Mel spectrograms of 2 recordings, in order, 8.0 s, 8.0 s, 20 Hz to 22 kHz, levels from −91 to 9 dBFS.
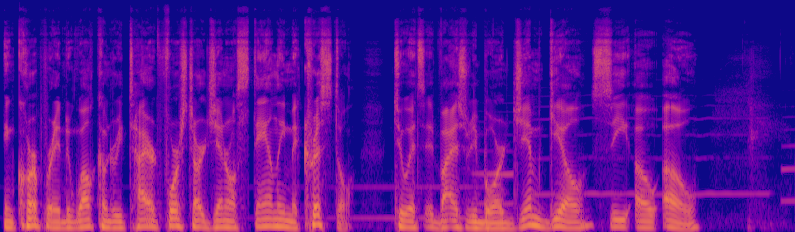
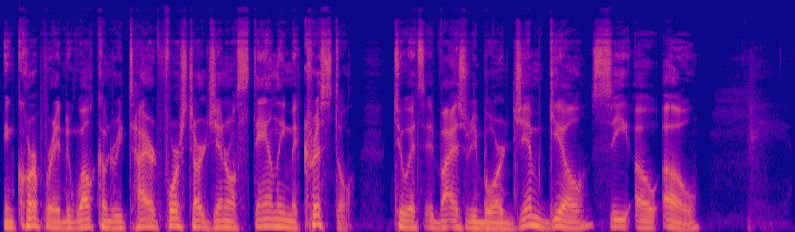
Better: second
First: background music; faint; throughout; 30 dB below the speech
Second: none

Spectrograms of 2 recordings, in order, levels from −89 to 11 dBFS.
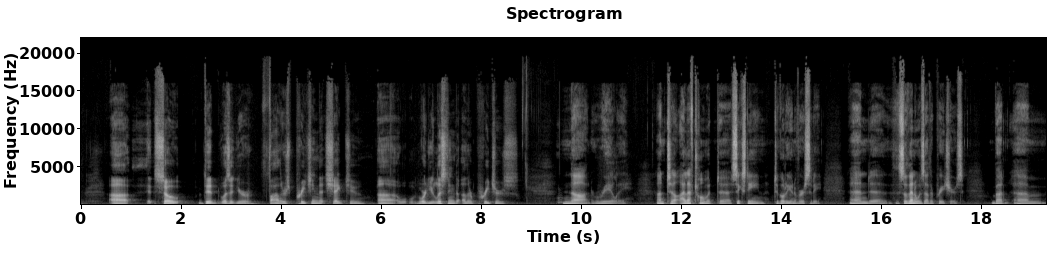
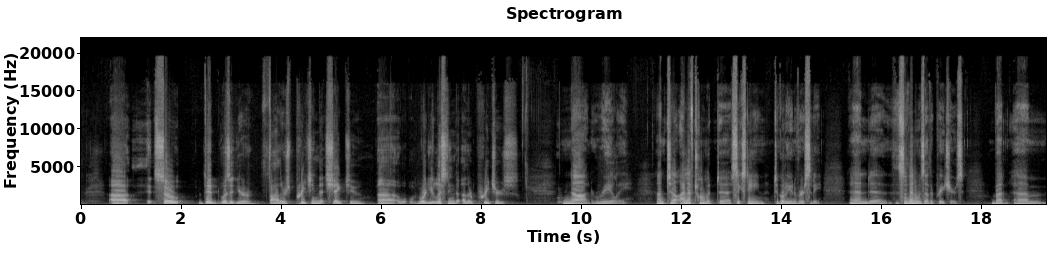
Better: first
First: none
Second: distortion; heavy; 7 dB below the speech

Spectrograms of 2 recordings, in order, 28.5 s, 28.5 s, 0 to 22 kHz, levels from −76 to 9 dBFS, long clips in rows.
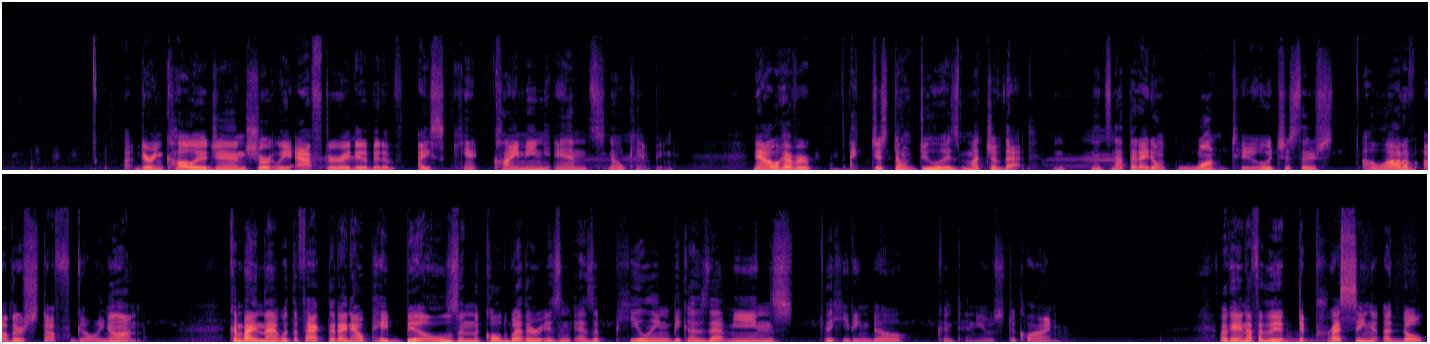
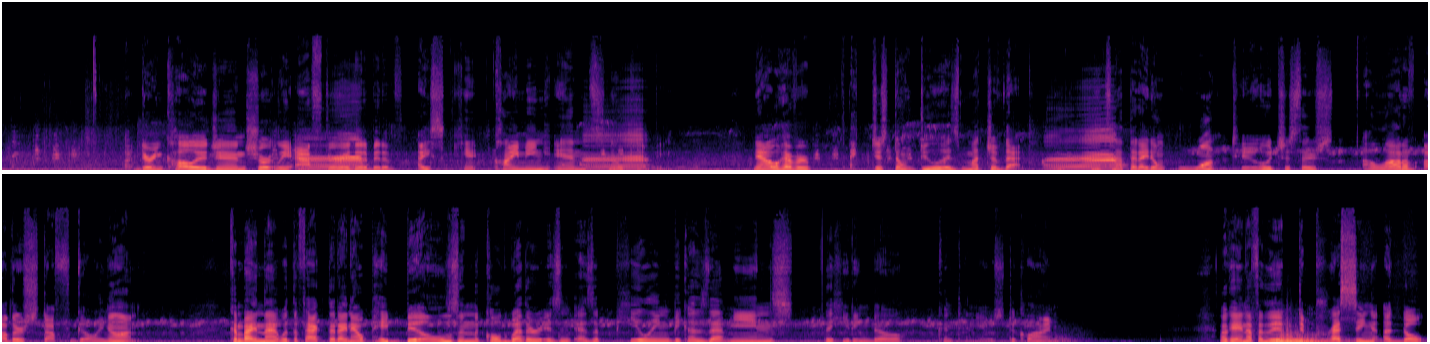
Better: first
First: animal sounds; faint; throughout; 30 dB below the speech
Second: animal sounds; loud; throughout; 6 dB below the speech

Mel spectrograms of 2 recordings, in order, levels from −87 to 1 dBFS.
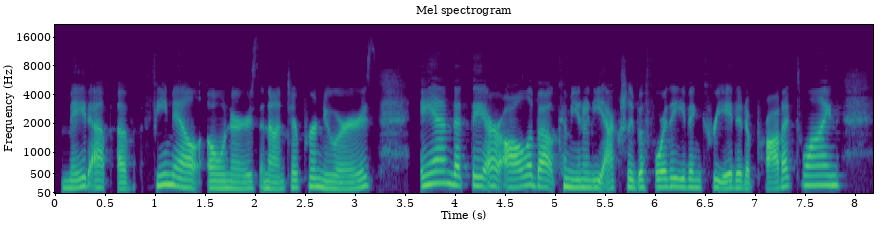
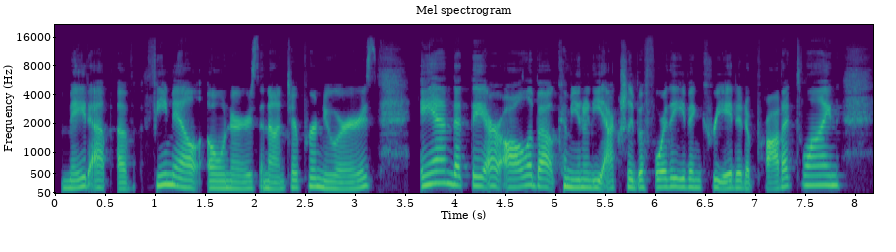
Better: second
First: muffled; slightly; fading above 3 kHz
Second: none

